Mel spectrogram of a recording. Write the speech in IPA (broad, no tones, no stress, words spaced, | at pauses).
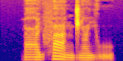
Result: ʕifand͡ʒã jṵ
